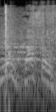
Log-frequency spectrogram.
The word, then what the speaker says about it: Newcastle: But it's pronounced Newcastle.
